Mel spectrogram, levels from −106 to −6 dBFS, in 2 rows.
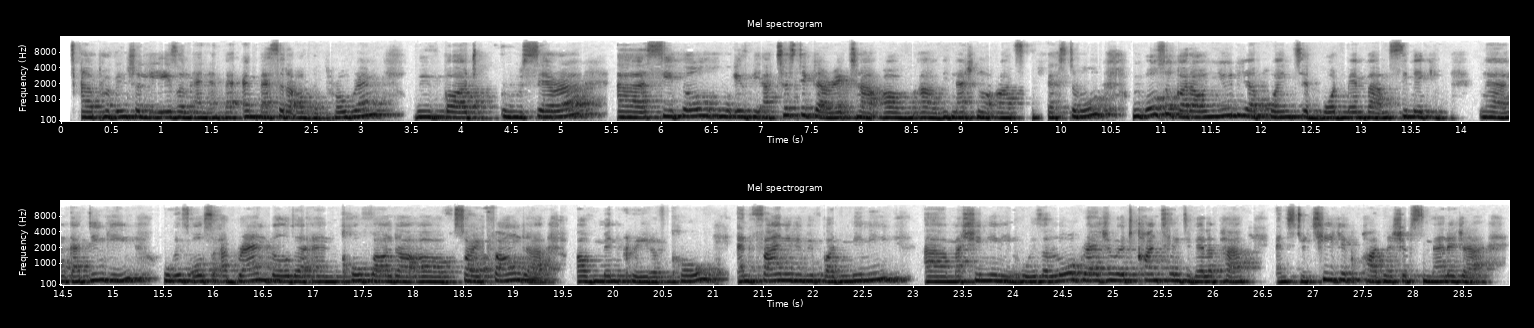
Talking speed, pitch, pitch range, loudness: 140 wpm, 235 Hz, 220-260 Hz, -17 LUFS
